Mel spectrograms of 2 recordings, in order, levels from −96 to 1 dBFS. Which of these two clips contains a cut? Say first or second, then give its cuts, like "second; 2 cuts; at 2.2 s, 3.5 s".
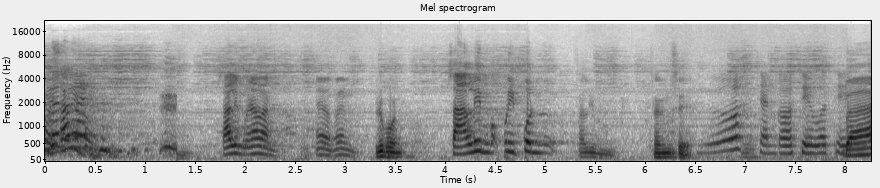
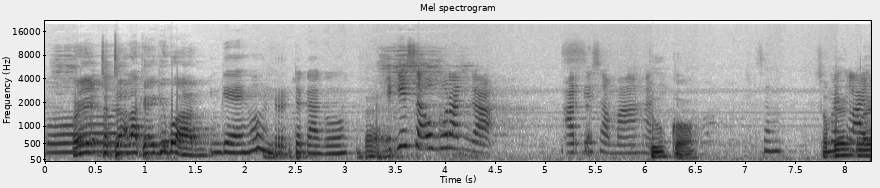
first; 1 cut; at 1.3 s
